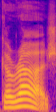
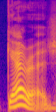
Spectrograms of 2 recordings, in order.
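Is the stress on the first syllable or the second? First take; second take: second; first. First: The stress is on the second syllable. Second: The stress is on the first syllable. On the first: It keeps the foreign word's stress. "We let the foreign stress stay on newer borrowings like" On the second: It uses the English stress pattern. "In Britain, they say"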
